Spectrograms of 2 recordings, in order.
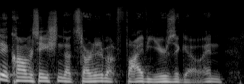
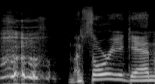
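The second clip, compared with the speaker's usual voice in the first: laughing; 8 semitones higher, much slower than usual. Pretend. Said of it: "get back to the Canadian side of me".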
